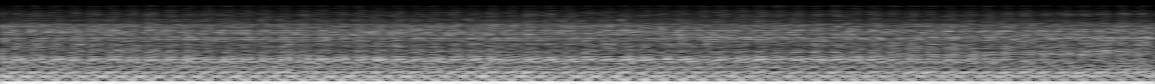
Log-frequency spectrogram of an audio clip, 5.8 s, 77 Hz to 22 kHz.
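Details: 7600 tractor diesel after repairs: heavy idle with an uneven, loping beat around two to three pulses per second, like a cylinder not firing properly; rough idle, cause suspected, not confirmed.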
